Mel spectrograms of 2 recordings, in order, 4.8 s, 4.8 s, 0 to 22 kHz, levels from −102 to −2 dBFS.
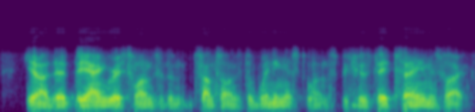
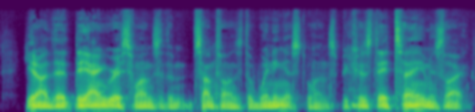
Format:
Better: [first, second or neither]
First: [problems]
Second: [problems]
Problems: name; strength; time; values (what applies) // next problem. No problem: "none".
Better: second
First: phone-call audio; poor line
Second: none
